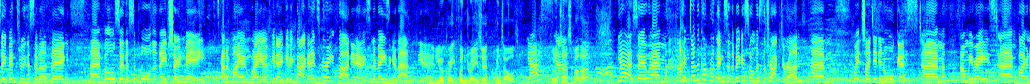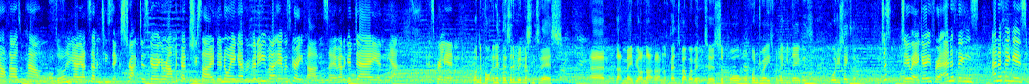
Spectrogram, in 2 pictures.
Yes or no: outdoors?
yes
